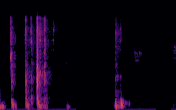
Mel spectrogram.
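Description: Computer keyboard typing: a quick run of faint keystrokes in the first half-second, then a single keystroke about a second and a half in.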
